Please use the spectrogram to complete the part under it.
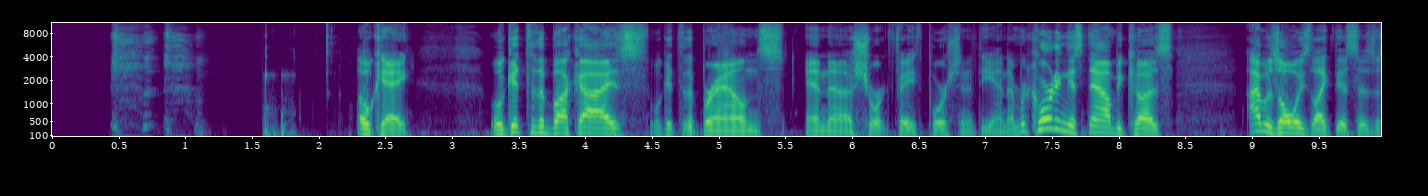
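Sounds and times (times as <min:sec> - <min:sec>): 
person coughing: 0:00.4 - 0:01.2
speech: 0:02.3 - 0:09.9.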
